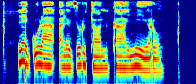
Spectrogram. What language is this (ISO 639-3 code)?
epo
